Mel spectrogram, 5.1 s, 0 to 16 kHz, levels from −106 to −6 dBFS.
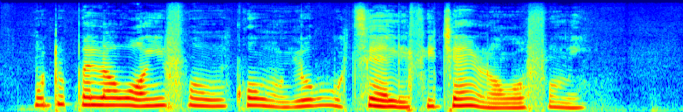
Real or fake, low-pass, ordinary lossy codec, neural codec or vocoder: fake; 14.4 kHz; none; codec, 44.1 kHz, 3.4 kbps, Pupu-Codec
